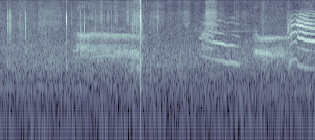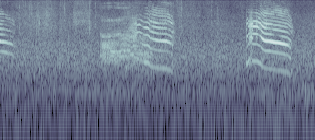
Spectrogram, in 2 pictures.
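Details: Stray cats in poor health, one of them sick, meowing: several strained, harmonic meows, some flat and nasal, others sliding downward from high pitch, spaced every one to two seconds with quiet gaps and a few sharp clicks.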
